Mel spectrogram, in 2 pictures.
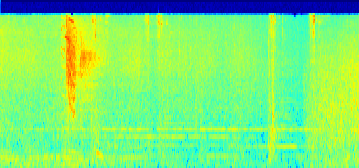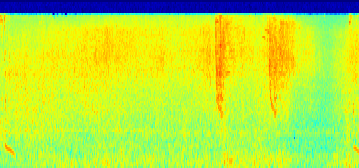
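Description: A climber's gear rustles and thumps in quick swooshes.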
